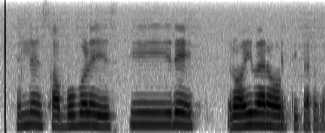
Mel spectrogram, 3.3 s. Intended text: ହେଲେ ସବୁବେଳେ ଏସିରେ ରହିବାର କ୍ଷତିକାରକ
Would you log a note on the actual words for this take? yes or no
no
